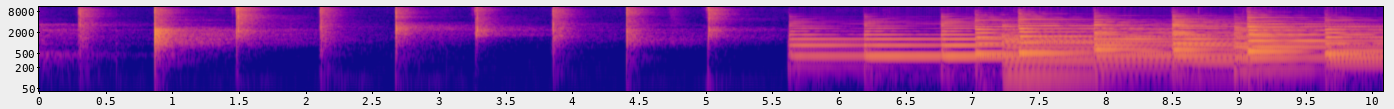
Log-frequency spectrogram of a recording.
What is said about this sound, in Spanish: Y nuestro patrón no vamos a hacer solamente dos palmadas, vamos a hacer muslos, palmas y qué, eh, se te ocurre que podemos hacer. Vamos a hacer eh, chasqueo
